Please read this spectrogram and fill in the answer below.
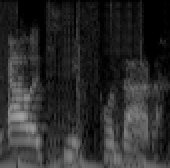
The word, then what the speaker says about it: Alex Mic-Podar: You're doing better than most people. It's Alex Mic-Podar.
